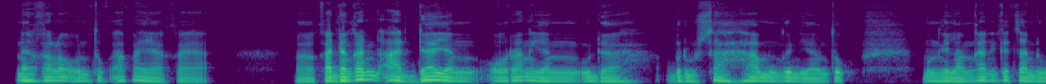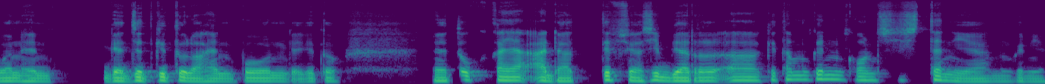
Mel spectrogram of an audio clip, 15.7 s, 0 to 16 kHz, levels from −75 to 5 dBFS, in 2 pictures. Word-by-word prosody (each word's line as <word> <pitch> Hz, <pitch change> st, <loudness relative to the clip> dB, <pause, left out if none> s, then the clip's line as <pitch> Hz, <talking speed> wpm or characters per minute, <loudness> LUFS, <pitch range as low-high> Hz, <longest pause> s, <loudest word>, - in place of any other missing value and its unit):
Nah 110 Hz, -1 st, +3 dB
kalau 110 Hz, -1 st, +1 dB
untuk 105 Hz, +1 st, -4 dB
apa 110 Hz, +2 st, -3 dB
ya 90 Hz, -3 st, -1 dB
kayak, 85 Hz, -1 st, -7 dB, 0.6 s
eee, 90 Hz, -1 st, -1 dB
kadang 105 Hz, +2 st, +7 dB
kan 140 Hz, +3 st, +6 dB
ada 110 Hz, -2 st, +3 dB
yang 105 Hz, -5 st, +3 dB
orang 105 Hz, +4 st, +1 dB
yang 100 Hz, -3 st, +1 dB, 0.2 s
udah 90 Hz, -3 st, 0 dB, 0.3 s
berusaha 100 Hz, 0 st, 0 dB
mungkin 100 Hz, 0 st, +2 dB
ya 90 Hz, -1 st, 0 dB
untuk 85 Hz, -, -4 dB, 0.5 s
menghilangkan 95 Hz, +2 st, 0 dB
kecanduan 95 Hz, -3 st, +1 dB
hand 90 Hz, -1 st, -3 dB, 0.3 s
gadget 100 Hz, +4 st, +2 dB
gitulah, 105 Hz, -5 st, +3 dB
handphone 90 Hz, +2 st, 0 dB
kayak 85 Hz, +1 st, -5 dB
gitu. 95 Hz, +1 st, -5 dB, 0.7 s
Nah 100 Hz, -, +2 dB
itu -, -, -4 dB, 0.2 s
kayak 110 Hz, -1 st, +3 dB
ada 100 Hz, -2 st, +2 dB, 0.3 s
tips 130 Hz, -, +3 dB
gak 95 Hz, -, 0 dB
sih 125 Hz, -, +3 dB
biar, 100 Hz, -1 st, +5 dB, 0.3 s
eee, 115 Hz, 0 st, +1 dB
kita 125 Hz, +3 st, -5 dB
mungkin 145 Hz, +1 st, -1 dB
konsisten 115 Hz, -2 st, -3 dB
ya 85 Hz, -1 st, -3 dB
mungkin 85 Hz, 0 st, -8 dB
100 Hz, 155 wpm, -23 LUFS, 90-110 Hz, 0.7 s, kadang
